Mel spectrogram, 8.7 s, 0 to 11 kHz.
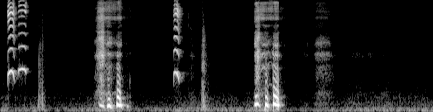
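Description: Squeaker inside a plush fuzzy duck dog toy squeezed in four short bursts of squeaks. The first burst, right at the start, is a quick high run; the pairs about 2 s and 5 s in are lower.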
